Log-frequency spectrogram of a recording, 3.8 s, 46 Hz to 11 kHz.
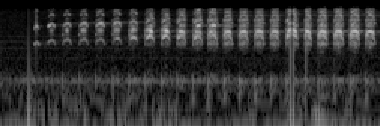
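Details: At the Loch Arkaig nest, 1 Sep 2020, a female osprey calls as her mate delivers a live flatfish; nest-cam sound of quick high whistled notes that start soft and swell louder, about three per second, with a faint low electrical hum.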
